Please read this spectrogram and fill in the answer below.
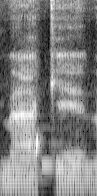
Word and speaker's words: Mackinac: got away lots of snow yeah yeah yeah pronounced mac in uh there we go mackinac island thank you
